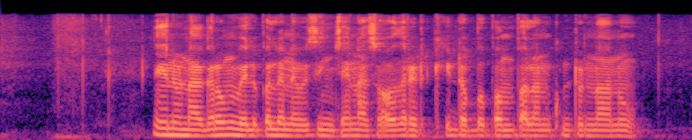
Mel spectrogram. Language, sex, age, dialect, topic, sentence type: Telugu, male, 46-50, Utterandhra, banking, statement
